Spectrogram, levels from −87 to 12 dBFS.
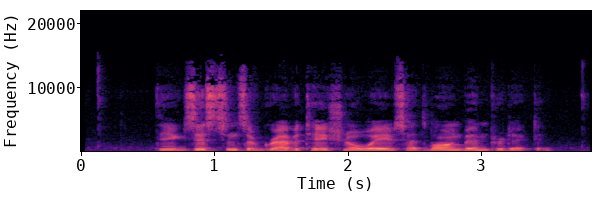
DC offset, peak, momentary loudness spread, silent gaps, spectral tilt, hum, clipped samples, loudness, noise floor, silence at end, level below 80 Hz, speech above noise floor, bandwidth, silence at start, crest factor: under 0.1%; -6 dBFS; 10 LU; none; -4 dB/octave; none; under 0.1%; -23 LUFS; -57 dBFS; 0.3 s; -60 dBFS; 34 dB; 14 kHz; 0.6 s; 18 dB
